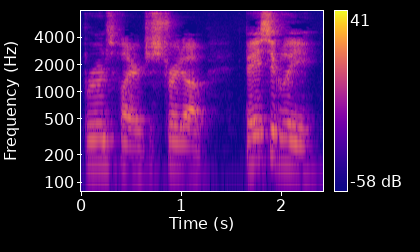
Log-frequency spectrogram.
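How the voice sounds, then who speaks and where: A man's voice: on the high side, fairly even intonation, normal speed. A young man from the United States co-hosting a podcast in casual sports chat, talking in a chatty way with sarcastic, teasing asides. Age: young adult. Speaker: podcast co-host.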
